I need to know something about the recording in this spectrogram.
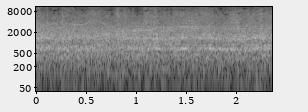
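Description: Football stadium crowd: a steady din of many voices.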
